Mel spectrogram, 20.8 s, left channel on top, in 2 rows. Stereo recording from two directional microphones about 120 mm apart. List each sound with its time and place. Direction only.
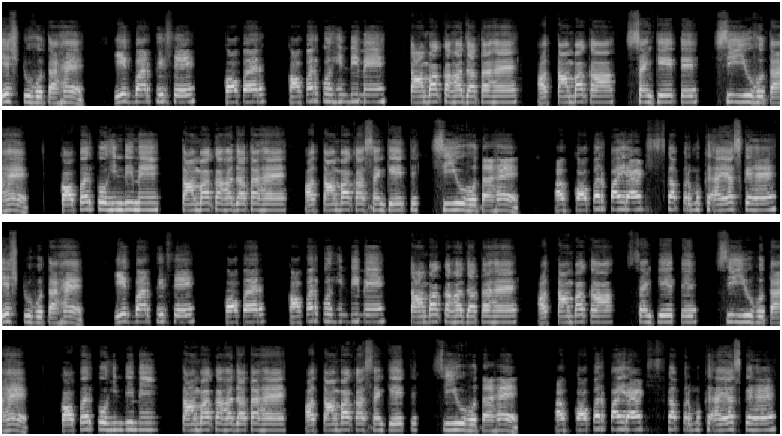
0.0 s speech: 25° left (ahead or behind)
2.3 s speech: 20° left (ahead or behind)
5.5 s speech: 20° left (ahead or behind)
6.3 s speech: 40° left (ahead or behind); by 8.6 s 60° left (ahead or behind)
8.6 s speech: 25° left (ahead or behind)
9.5 s speech: 45° left (ahead or behind)
11.8 s speech: 20° left (ahead or behind)
12.7 s speech: 45° left (ahead or behind)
